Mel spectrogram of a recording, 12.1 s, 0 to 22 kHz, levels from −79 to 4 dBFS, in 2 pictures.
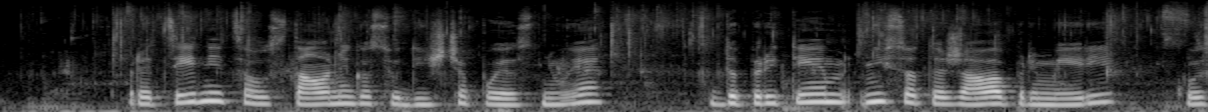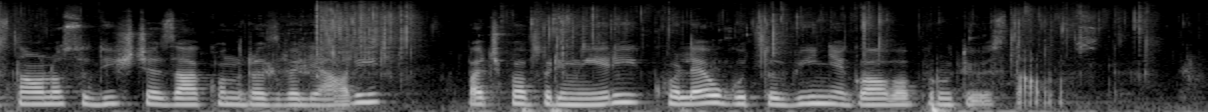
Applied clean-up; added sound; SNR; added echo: none; Water tap, faucet; 19 dB; none.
